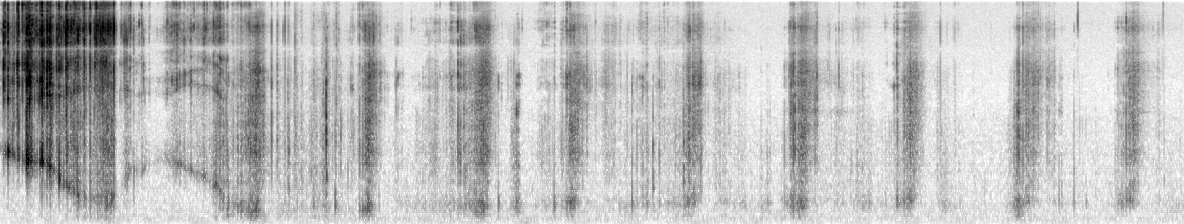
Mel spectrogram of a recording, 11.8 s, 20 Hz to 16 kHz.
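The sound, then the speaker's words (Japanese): Crisp crunching as two thin pieces are bitten together at once, starting with a loud burst, then many sharp crunch bursts in an irregular chewing rhythm. No talk. “それじゃあ次は2枚いっぺんに食べちゃおうっと。ずっと同じ側もあれだから、今度はこっち側ね。それじゃあ食べるよ。”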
